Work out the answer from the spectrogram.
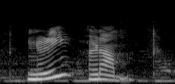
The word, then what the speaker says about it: নৃণাম: নৃণাম, নামের যে নটা এটা কিন্তু দন্তন্যর মতো উচ্চারণ করব না। নৃণাম।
